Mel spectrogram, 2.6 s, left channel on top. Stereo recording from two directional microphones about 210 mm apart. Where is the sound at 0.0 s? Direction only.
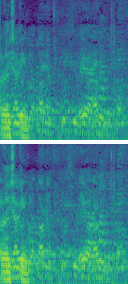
10° right (ahead or behind).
